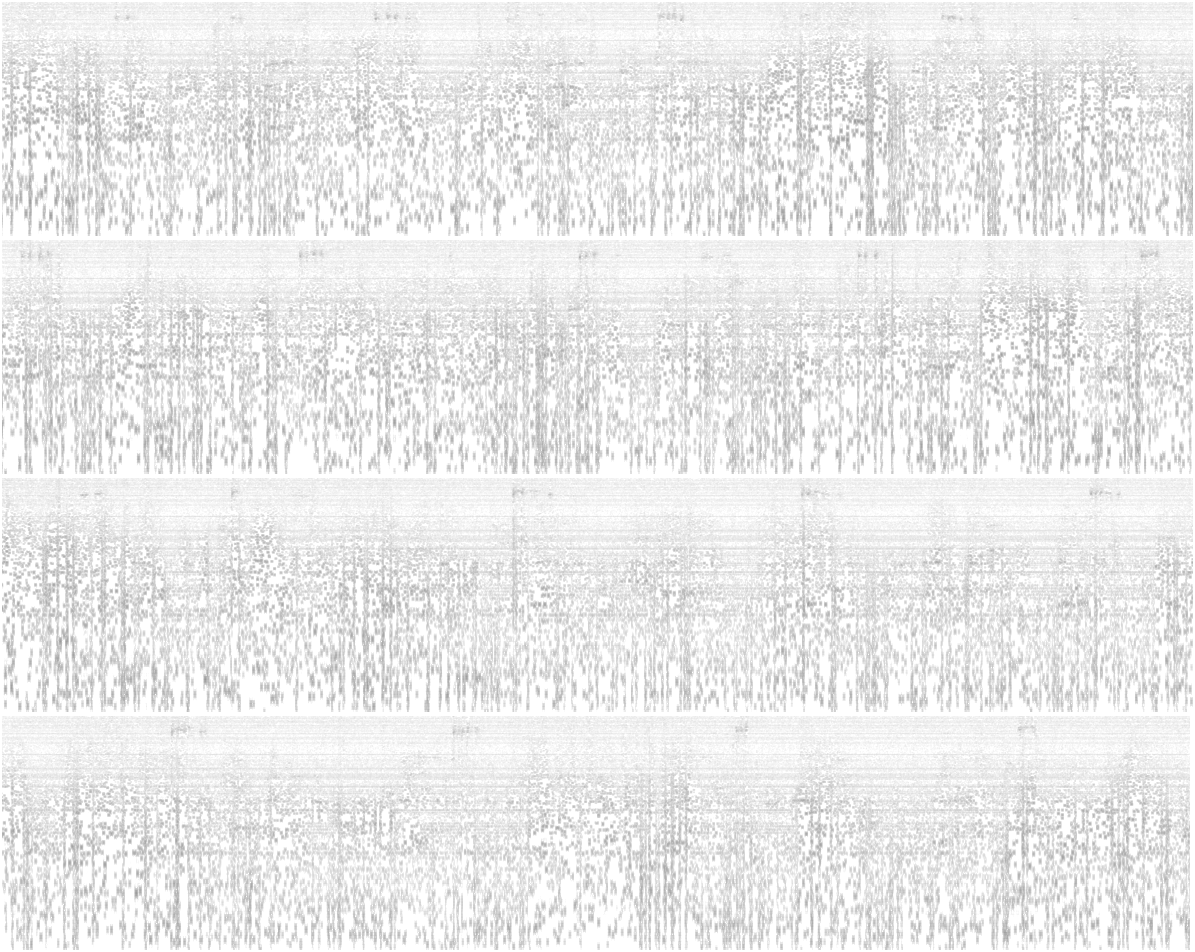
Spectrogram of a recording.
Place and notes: Kolhapur, Rankala lake, Infernal swing
India, Maharashtra, Kolhapur, Park, Swing, Children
